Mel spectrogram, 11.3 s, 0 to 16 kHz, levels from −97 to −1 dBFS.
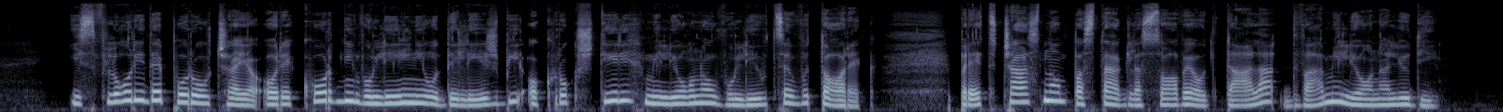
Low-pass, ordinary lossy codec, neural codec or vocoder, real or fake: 14.4 kHz; none; none; real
